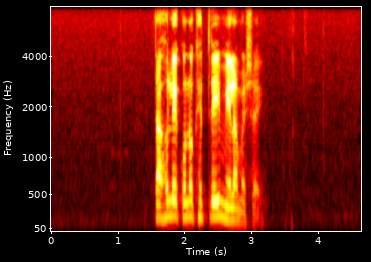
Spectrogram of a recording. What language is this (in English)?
Bangla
